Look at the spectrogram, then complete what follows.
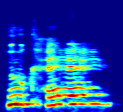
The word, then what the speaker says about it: Bucket: show about this woman who her last name is spelled Bucket, Bucket, but she insists that it's Bouquet.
